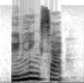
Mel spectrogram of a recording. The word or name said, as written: yndlingssang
